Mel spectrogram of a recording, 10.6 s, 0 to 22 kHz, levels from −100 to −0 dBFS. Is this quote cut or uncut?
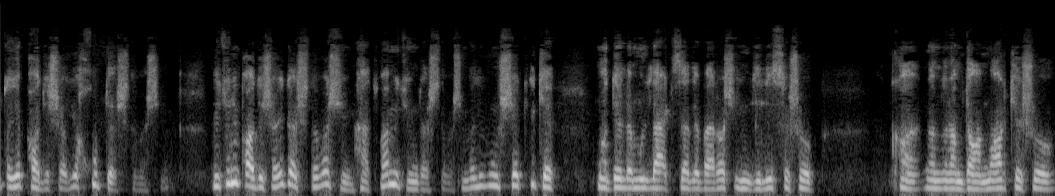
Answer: uncut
